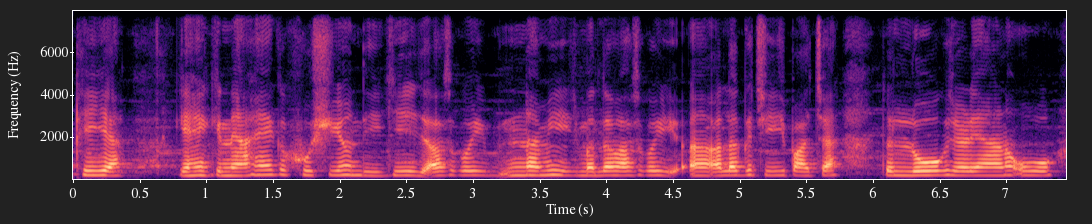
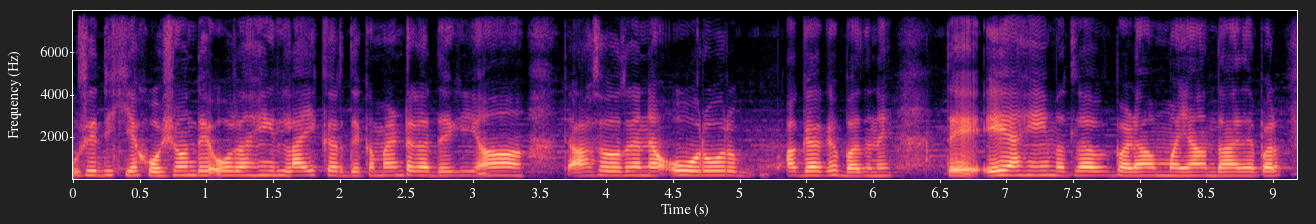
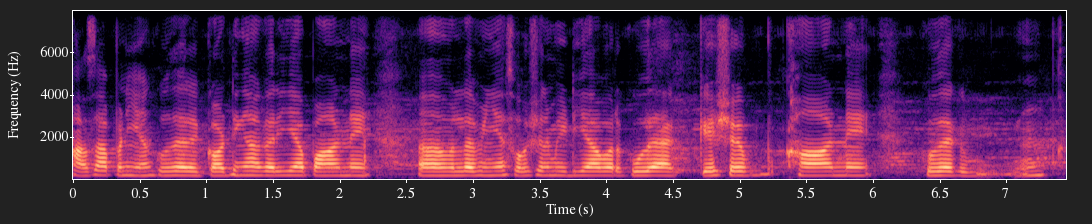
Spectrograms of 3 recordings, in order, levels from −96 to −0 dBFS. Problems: constant background noise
